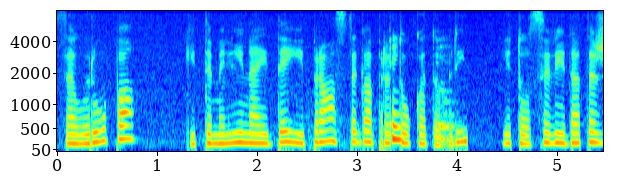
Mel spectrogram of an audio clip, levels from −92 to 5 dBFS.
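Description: From 3.8 to 3.99 s there is an echo leak: a faint delayed copy of the speech, lagging by 463 ms and sitting around 10 dB below it, likely because a far-end echo canceller let loudspeaker pickup through. On a spectrogram it appears as a weaker, time-shifted repeat of earlier harmonic patterns.

From 4.07 to 4.24 s the speech is suppressed in double talk, likely because the echo canceller mistook simultaneous talk for echo and ducked everything. The level plunges by roughly 35 dB for about a sixth of a second, seen as a near-empty gap in the waveform envelope and spectrogram.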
